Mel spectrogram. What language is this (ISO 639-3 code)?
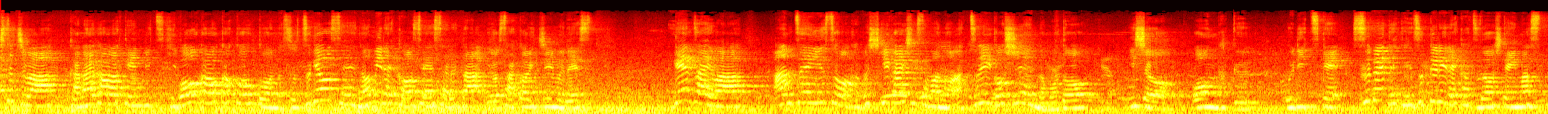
jpn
